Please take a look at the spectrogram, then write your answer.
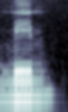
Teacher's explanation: দুই ঠোটের শুকন জায়গা হতে উচ্চারিত হয়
